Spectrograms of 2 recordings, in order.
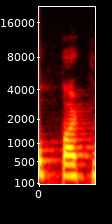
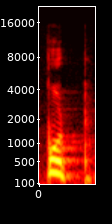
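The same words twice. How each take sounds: First: पट with unrounded 'uh' instead of 'oo'; wrong vowel demo. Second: पुट with short u, not 'uh'; short-u pronunciation. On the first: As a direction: say पट with an 'uh' vowel, rhyming with 'but'. (पट में उ की जगह अ का उच्चारण) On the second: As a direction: say पुट with a short rounded 'oo', as in 'foot'. (पुट में छोटे उ का उच्चारण) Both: Shown as a demonstration. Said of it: "इसको पट नहीं पढ़ेंगे".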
